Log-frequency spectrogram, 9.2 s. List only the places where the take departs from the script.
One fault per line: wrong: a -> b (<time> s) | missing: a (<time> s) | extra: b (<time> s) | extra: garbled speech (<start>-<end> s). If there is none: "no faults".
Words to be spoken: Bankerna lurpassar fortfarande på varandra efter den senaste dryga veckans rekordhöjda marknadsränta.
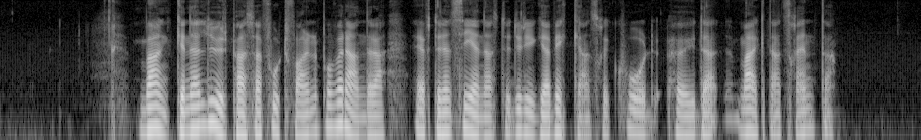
no faults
